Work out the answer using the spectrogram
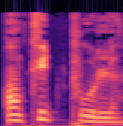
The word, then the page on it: en cul-de-poule: francais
